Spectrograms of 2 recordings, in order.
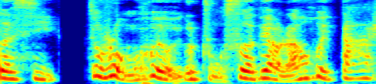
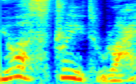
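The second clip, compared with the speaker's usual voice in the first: hushed, quick, careful and nervous; 6 dB quieter than usual. Retelling how a man, seeing the speaker hesitate over an option, asked: retelling a cautious question. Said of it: "他就小心翼翼地看着我的脸说".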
